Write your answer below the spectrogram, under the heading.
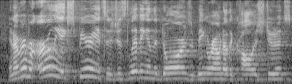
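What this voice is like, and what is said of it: Central Texan accent. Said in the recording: “Now I'm from Texas, Central Texas ... You're not from around here, are you? ... to a Texan, you know, this is just our accent ... the way I was speaking was conveying to her that I was not from the Northwest”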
